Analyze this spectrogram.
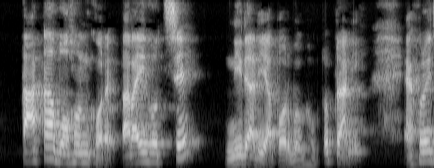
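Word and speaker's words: Cnidaria: আচ্ছা, নিডারিয়া তুমি যদি নামটা দেখো, নামটা কিন্তু সি দিয়ে শুরু হয়, হ্যাঁ উচ্চারণের মধ্যে কিন্তু সি নাই, বাট নামটা শুরু হয় তোমার সি দিয়ে।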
